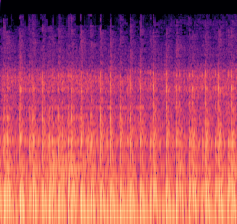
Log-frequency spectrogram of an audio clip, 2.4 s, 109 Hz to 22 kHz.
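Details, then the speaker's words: Yamaha F1ZR two-stroke engine at idle before teardown: rough running with an even knock of about eight beats a second over the exhaust, a sound from the middle of the engine near the clutch; the cause is still unknown. "Jadi ada sedikit suara di bagian tengah"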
